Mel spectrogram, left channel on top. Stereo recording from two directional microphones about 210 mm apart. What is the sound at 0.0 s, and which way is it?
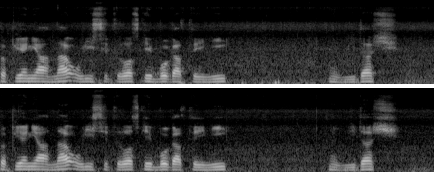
Speech, 10° right (ahead or behind).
